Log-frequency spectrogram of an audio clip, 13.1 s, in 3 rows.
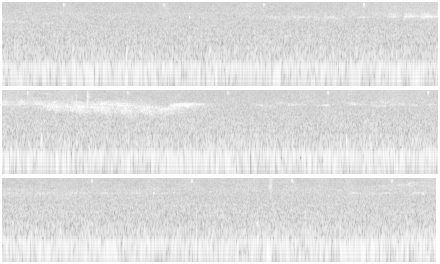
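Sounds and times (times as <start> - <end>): faint high whine: 0.0 - 13.0
bird calling: 2.6 - 10.6.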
